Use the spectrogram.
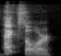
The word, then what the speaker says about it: Exor: on your video that it's exor yeah and I was we were talking about that beforehand too and and truth be known uh it's exor because deal pronounces it exor um he he says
